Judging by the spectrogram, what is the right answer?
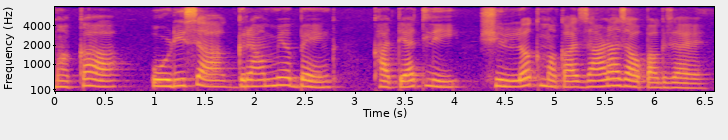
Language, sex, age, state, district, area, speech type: Goan Konkani, female, 18-30, Goa, Tiswadi, rural, read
